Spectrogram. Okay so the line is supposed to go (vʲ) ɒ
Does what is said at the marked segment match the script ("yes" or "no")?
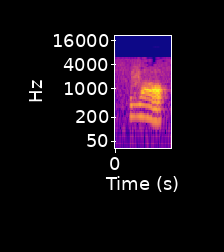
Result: no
